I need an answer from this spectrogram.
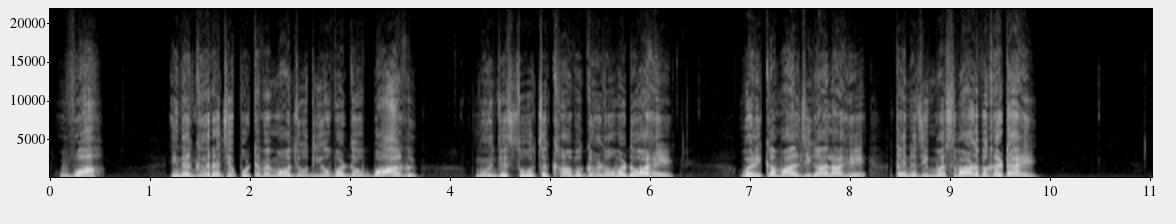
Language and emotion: Sindhi, surprised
